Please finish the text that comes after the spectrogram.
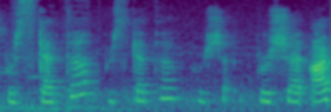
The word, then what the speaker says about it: bruschetta: They have like bruschetta board, which when I went to Italy, they said it's pronounced bruschetta. Bruschetta? Brushe- Brushe- I pronounce it bruschetta.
